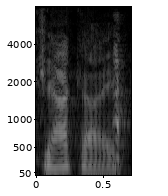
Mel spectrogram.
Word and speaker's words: Xhekaj: Yeah, Arber Xhekaj, which is pronounced Jackeye for whatever reason.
